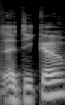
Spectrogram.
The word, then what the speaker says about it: Adiko: But yeah, the other guest we have on the show, we have, I've always said Adiko, but I actually don't know if I'm pronouncing it. Adiko is exactly correct.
